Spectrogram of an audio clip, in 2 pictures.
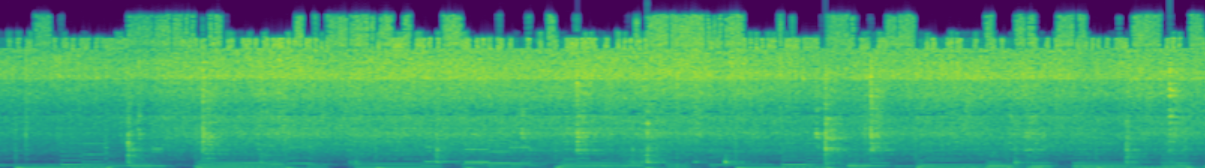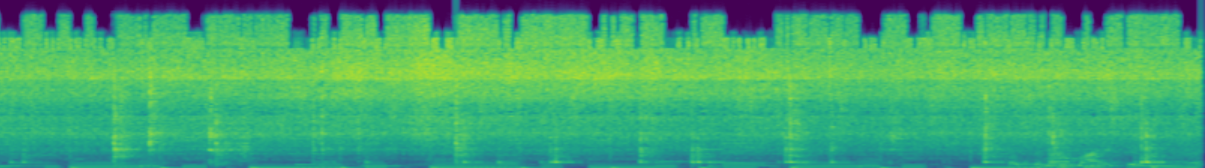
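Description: Spices crackle and sizzle steadily in hot oil during tempering for a Kerala goat trotter soup, with a constant loud frying hiss under continuous music and no voices.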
